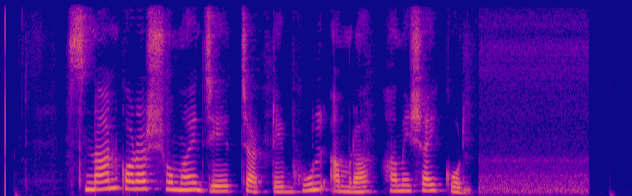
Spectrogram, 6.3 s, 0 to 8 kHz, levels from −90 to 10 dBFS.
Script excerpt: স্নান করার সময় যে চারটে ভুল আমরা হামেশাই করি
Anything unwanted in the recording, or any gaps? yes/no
no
